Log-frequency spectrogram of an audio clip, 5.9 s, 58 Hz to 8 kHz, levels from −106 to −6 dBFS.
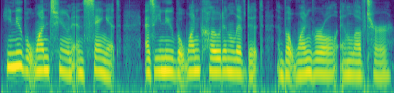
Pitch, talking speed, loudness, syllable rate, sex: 175 Hz, 245 wpm, -16 LUFS, 5.5 syllables/s, female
